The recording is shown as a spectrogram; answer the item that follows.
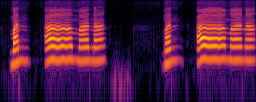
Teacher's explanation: cara bacanya izhar adalah jelas tidak boleh samar maupun tidak boleh dengung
